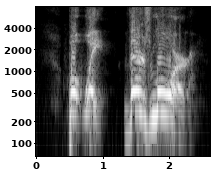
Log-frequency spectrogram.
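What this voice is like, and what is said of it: Billy Mays impression, infomercial pitchman. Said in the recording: “my impression of Billy Mays”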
